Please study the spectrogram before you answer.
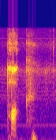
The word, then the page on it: poc: Irish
